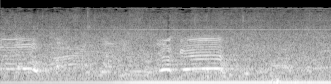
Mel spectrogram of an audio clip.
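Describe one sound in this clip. Young men call out loudly across an open field.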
